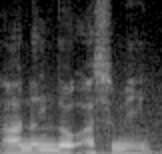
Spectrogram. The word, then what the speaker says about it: Anando asmi: Can you explain what this is, and correct me if I'm saying it? Anando asmi. Anand. See, I heard it is me. You get it? Yeah, that's also work. I'm bliss. Right. Anando is me. Anando asmi. Asmi.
